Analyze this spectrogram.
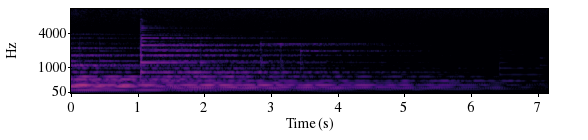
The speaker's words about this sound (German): Du wirst nun dreimal den Gong hören und nach dem dritten Gong kannst du deine Augen wieder öffnen und wach werden.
